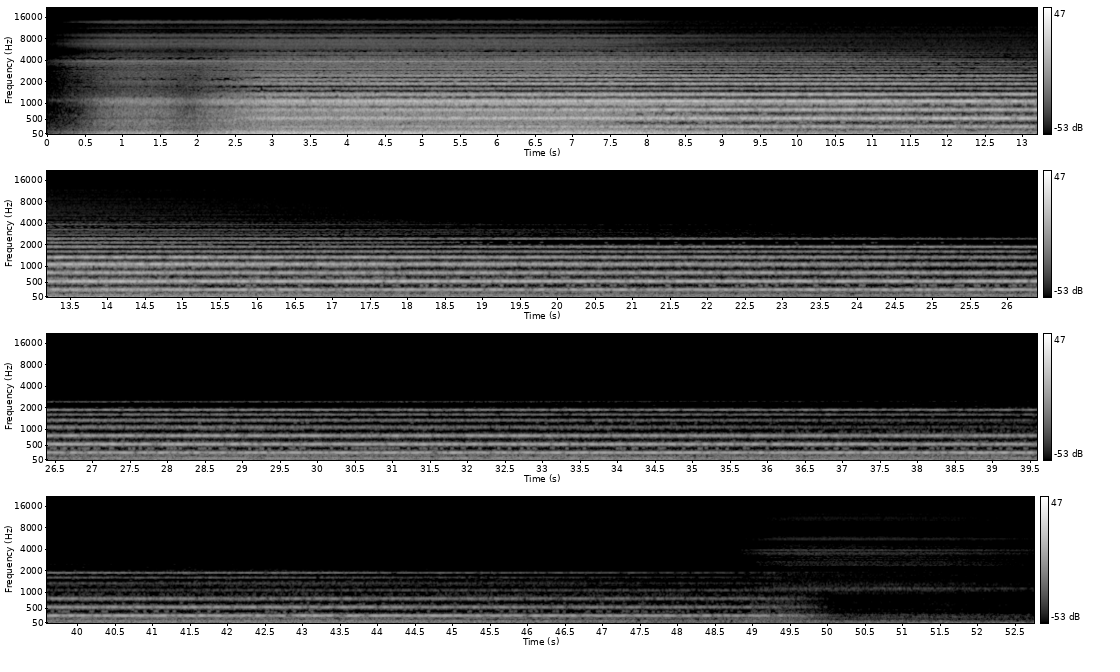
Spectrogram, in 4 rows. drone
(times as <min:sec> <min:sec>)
0:00.2 0:22.3, 0:48.0 0:51.8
